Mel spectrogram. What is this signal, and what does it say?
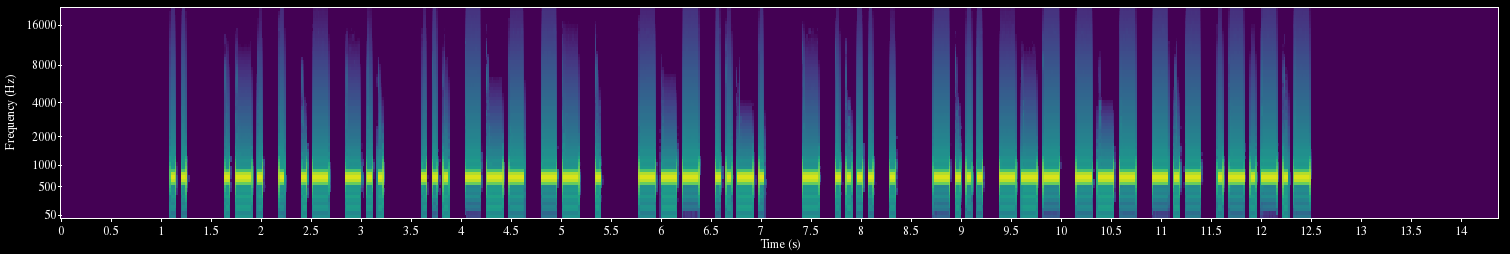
Morse code, heard as a keyed tone, about 21 wpm, 700 Hz. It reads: I READ SOME OF THE BOOK.
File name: practice / 22wpm / Sentences with 2-Word Phrases - 22wpm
